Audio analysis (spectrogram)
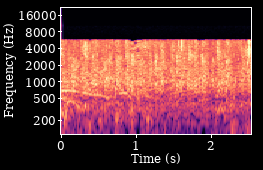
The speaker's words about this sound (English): Come on, give Him a hand clap, somebody.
